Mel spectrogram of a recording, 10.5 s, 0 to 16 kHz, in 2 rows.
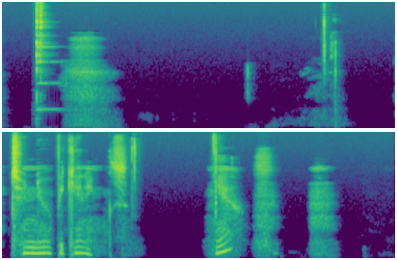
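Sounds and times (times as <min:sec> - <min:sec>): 
glasses clinking in a toast: 0:00.5 - 0:01.1
speech: 0:05.5 - 0:07.0, 0:08.1 - 0:09.0.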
